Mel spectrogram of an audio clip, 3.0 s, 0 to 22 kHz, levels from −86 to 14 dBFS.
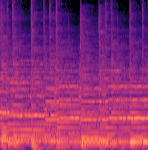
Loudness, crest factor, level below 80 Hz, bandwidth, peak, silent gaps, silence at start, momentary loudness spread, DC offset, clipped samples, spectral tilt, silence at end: -17 LUFS; 14 dB; -38 dBFS; over 20 kHz; -2 dBFS; none; 0 s; 3 LU; under 0.1%; under 0.1%; -5.5 dB/octave; 0 s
